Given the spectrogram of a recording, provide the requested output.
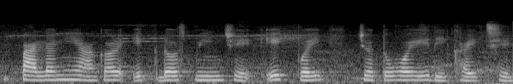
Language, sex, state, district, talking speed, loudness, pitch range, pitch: Gujarati, female, Gujarat, Gandhinagar, 150 wpm, -19 LUFS, 195-205 Hz, 195 Hz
